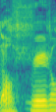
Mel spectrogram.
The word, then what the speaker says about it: Alfredo: It's Alfredo like the sauce.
